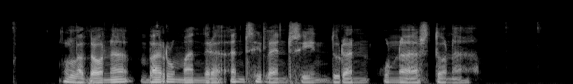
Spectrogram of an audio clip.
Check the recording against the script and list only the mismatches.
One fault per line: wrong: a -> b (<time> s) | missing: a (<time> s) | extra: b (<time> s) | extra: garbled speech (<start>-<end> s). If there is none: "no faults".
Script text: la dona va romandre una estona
extra: en silenci durant (2.4 s)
